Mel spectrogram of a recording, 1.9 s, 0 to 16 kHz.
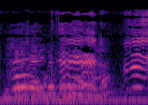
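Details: Newborn cry right after birth following an elective induction at 39 weeks: short, high-pitched wavering cries with a steady hum in the room.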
